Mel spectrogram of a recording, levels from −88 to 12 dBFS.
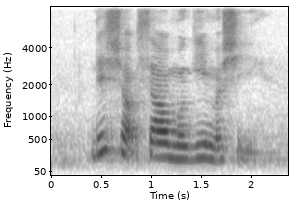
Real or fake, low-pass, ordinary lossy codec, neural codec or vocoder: real; none; none; none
